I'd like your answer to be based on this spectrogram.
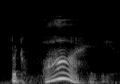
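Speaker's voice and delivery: whispered question. A narrator's reading. Watson's hushed question.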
